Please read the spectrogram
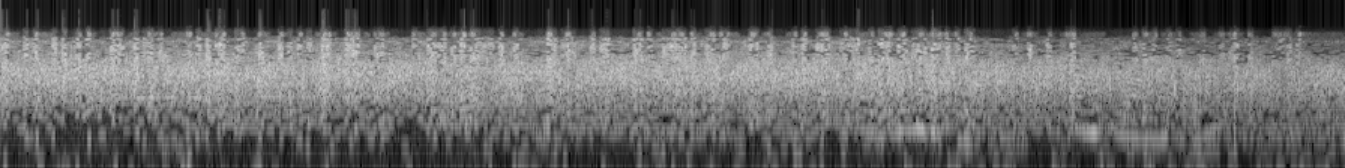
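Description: A large audience applauding steadily, easing off a little near the end.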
